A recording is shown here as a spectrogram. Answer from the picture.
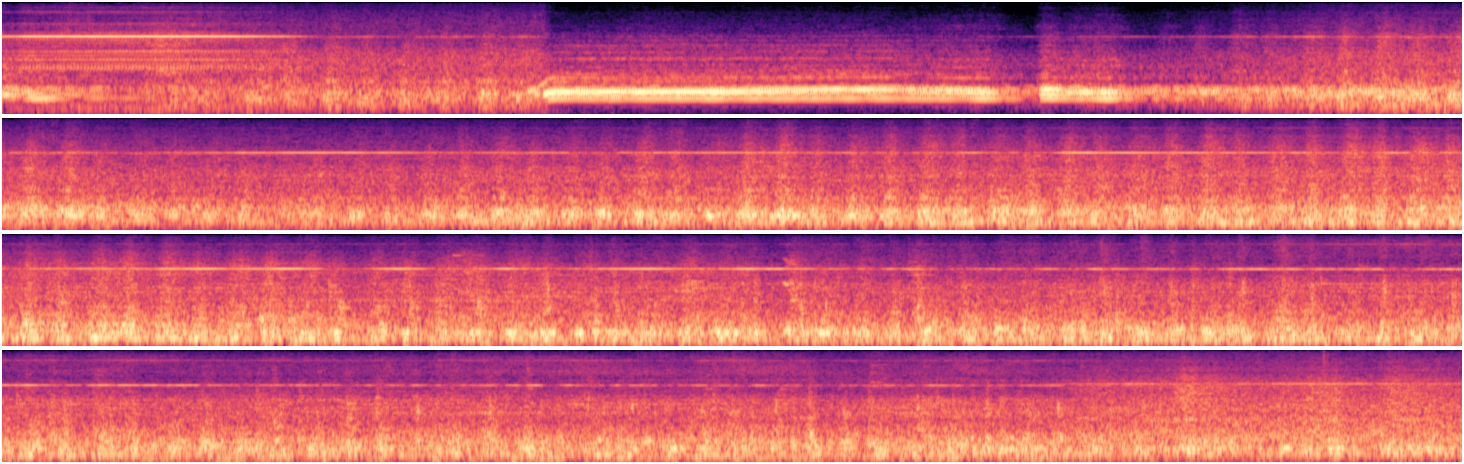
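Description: A train sounds a multi-note whistle for about two and a half seconds, starting about three seconds in. Then comes the steady running clatter and rumble of a train moving along the rails, with a thin high whine held over it.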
